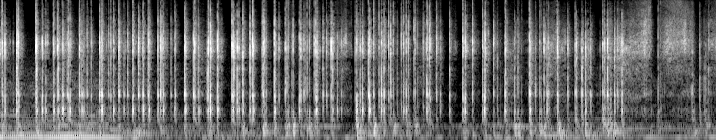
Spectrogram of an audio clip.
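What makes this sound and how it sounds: Long nails tap fast on an iPhone's cardboard box, producing about three dozen rapid, dry, bright clicks that die away almost instantly. Toward the end, the taps blur into a softer, continuous scratchy rustle.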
